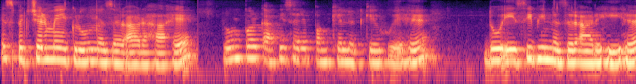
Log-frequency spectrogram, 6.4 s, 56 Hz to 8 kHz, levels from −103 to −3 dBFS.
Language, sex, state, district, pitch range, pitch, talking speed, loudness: Hindi, female, Assam, Kamrup Metropolitan, 200-240 Hz, 215 Hz, 225 wpm, -15 LUFS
